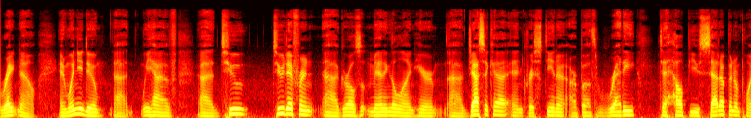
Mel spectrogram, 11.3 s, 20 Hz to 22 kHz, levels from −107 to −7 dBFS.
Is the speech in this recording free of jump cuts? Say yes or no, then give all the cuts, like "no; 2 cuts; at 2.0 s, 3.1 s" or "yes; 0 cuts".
yes; 0 cuts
